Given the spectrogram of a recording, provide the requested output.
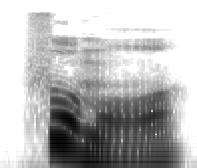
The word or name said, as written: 父母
